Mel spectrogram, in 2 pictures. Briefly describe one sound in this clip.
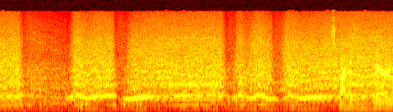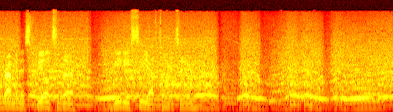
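Tyres squeal as a car slides through turns.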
